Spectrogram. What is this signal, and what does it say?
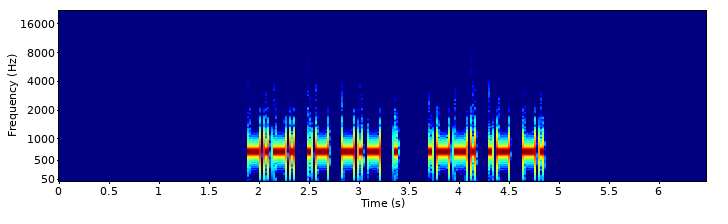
Morse code, heard as a keyed tone, about 27 wpm, 700 Hz. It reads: CAKE PAN
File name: Easy Words - Speed-Racing with Hints - 22wpm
